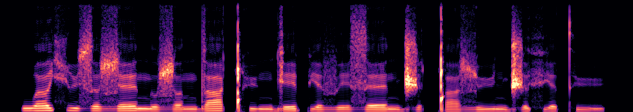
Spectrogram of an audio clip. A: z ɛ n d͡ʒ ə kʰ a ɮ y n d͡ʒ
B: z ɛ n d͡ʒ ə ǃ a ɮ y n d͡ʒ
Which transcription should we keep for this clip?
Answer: B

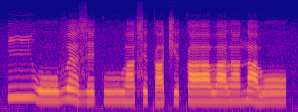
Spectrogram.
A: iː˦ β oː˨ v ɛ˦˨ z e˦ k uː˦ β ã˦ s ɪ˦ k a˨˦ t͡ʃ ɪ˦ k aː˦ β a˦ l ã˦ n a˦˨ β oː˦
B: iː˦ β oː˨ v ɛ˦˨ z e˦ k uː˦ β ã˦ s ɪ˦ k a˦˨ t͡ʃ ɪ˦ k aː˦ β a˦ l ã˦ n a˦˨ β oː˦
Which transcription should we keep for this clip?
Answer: A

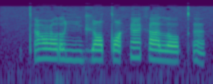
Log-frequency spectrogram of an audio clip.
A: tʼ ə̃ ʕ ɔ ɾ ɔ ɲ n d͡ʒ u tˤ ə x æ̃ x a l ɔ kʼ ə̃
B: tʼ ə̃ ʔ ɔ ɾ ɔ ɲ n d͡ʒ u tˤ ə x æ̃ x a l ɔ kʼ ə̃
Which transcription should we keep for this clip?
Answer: A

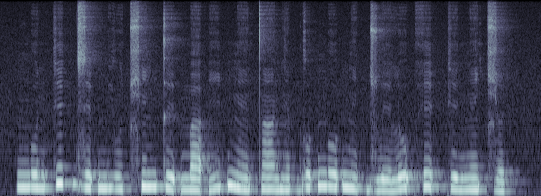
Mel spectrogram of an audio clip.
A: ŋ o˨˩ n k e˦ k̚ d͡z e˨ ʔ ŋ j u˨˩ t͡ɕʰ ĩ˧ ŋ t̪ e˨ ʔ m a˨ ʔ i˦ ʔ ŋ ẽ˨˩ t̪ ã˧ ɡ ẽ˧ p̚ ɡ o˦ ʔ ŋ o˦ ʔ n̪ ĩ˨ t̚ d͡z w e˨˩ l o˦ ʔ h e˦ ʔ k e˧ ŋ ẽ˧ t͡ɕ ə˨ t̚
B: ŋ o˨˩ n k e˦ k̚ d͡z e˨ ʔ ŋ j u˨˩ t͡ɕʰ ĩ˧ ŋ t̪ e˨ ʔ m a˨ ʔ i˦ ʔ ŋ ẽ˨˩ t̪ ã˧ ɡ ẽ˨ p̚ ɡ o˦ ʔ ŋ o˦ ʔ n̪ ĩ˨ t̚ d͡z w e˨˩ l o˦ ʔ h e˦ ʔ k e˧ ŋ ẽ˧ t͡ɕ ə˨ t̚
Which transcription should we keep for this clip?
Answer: B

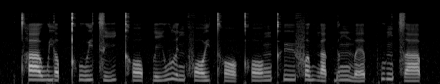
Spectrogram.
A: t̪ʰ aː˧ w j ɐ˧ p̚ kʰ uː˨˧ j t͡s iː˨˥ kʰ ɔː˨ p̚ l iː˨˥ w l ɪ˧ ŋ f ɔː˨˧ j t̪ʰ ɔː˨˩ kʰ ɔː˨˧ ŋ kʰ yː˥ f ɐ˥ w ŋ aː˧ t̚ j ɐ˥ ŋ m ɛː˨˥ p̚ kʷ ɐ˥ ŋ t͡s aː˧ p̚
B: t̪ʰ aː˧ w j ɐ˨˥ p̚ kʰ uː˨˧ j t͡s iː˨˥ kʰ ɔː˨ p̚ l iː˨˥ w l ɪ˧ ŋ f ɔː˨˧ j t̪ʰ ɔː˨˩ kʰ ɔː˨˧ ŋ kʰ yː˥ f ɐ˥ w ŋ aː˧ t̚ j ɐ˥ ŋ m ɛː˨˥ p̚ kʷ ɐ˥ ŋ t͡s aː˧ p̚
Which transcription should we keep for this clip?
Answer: B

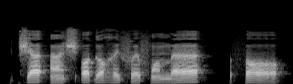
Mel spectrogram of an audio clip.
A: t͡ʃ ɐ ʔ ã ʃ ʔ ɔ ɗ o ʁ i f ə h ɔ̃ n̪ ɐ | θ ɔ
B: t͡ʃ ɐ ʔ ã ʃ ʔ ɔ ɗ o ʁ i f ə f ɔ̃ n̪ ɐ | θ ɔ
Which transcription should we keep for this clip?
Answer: B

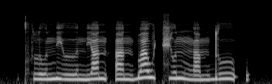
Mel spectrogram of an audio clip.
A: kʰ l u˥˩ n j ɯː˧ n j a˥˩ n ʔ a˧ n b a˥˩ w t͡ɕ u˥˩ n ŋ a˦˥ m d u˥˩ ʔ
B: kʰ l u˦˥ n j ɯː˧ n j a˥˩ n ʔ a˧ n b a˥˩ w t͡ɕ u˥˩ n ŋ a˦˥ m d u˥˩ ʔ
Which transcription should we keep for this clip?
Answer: B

